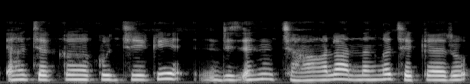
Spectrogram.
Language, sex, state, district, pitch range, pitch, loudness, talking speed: Telugu, female, Andhra Pradesh, Annamaya, 205-230 Hz, 215 Hz, -15 LUFS, 90 wpm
